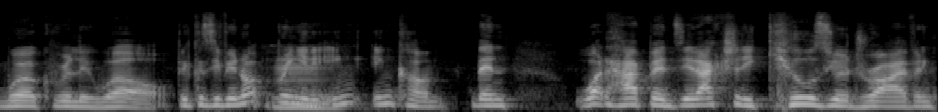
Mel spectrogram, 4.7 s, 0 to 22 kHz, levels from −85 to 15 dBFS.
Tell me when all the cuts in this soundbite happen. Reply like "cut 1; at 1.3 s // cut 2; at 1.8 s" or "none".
cut 1; at 0.8 s // cut 2; at 2.3 s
